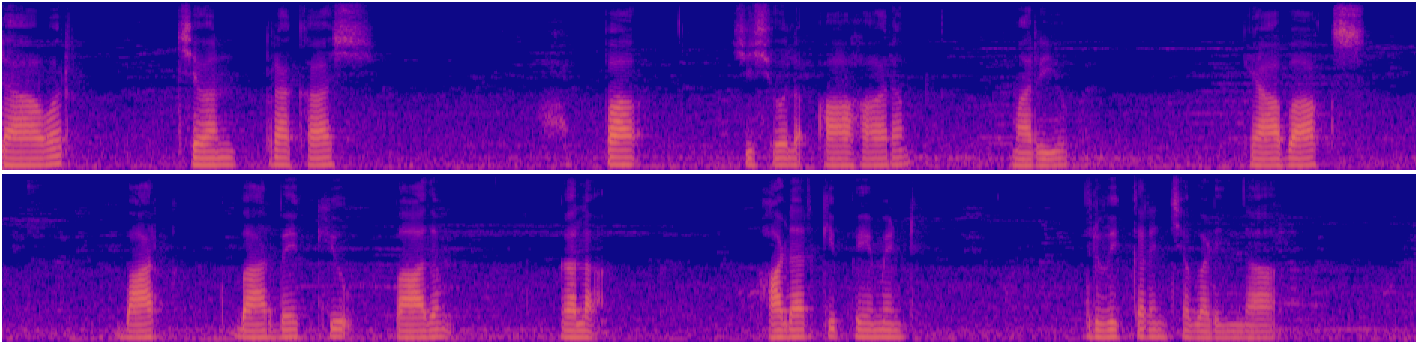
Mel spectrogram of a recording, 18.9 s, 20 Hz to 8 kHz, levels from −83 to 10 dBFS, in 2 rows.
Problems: constant background noise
